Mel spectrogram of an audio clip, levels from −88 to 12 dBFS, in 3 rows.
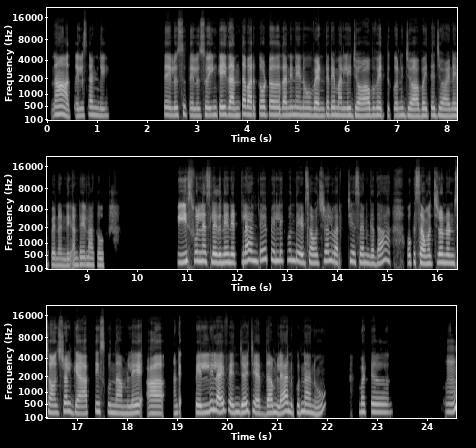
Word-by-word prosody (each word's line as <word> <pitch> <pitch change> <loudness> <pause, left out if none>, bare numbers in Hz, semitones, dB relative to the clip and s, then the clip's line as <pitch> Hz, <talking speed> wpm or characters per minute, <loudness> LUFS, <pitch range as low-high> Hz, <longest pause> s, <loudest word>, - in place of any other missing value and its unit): నా 245 - +5 0.3
తెలుసండి. 210 +1 -3 1.2
తెలుసు, 225 +1 -1
తెలుసు. 210 +1 -3
ఇంక 230 +1 -6
ఇదంతా 220 +1 +3
వర్క్‌అవుట్ 235 +1 0
అవ్వదని 225 0 0
నేను 220 -1 -2 0.2
వెంటనే 215 +2 +1
మళ్ళీ 215 0 -1
జాబ్ 205 0 +1
వెతుక్కొని 210 0 -3
జాబ్ 195 0 +1
అయితే 210 +2 -3
జాయిన్ 200 -1 -2
అయిపోయానండి. 190 -2 -5
అంటే 210 +1 -4
నాకు 200 -1 -4 1.5
పీస్‌ఫుల్‌నెస్ 305 +2 +5
లేదు. 265 -1 +5
నేనెట్లా 270 +2 +2
అంటే 315 +2 -2 0.2
పెళ్ళికి 320 0 -2
ముందు 330 -1 -1
7 260 -1 0
సంవత్సరాలు 270 +5 -1
వర్క్ 255 +1 -4
చేశాను 265 -3 -2
గదా! 240 +3 -3 0.5
ఒక 260 - -10
సంవత్సరం, 245 +3 +3
2 250 -1 -2
సంవత్సరాలు 235 +3 +2
గ్యాప్ 215 0 +3
తీసుకుందాంలే. 225 -3 -1 0.3
ఆహ్, 215 0 +5 0.2
అంటే 230 +5 -3 0.3
పెళ్లి 240 +5 +3
లైఫ్ 265 +4 +4
ఎంజాయ్ 250 +2 +1
చేద్దాంలే 225 0 +1
అనుకున్నాను. 240 -4 -3 0.9
బట్టు 255 +1 -2 1.5
హ్మ్. 260 +8 -1
230 Hz, 110 wpm, -21 LUFS, 215-260 Hz, 1.5 s, నా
